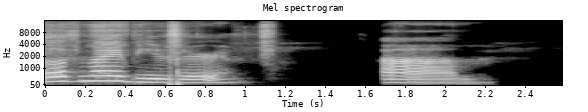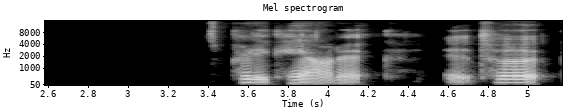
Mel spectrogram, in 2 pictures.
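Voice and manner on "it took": usual speaking voice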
